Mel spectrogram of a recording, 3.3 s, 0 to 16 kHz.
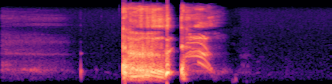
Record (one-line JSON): {"cough_length": "3.3 s", "cough_amplitude": 32767, "cough_signal_mean_std_ratio": 0.34, "survey_phase": "beta (2021-08-13 to 2022-03-07)", "age": "45-64", "gender": "Female", "wearing_mask": "No", "symptom_cough_any": true, "symptom_runny_or_blocked_nose": true, "symptom_sore_throat": true, "symptom_diarrhoea": true, "symptom_fatigue": true, "symptom_headache": true, "symptom_change_to_sense_of_smell_or_taste": true, "symptom_loss_of_taste": true, "smoker_status": "Ex-smoker", "respiratory_condition_asthma": false, "respiratory_condition_other": false, "recruitment_source": "Test and Trace", "submission_delay": "2 days", "covid_test_result": "Positive", "covid_test_method": "RT-qPCR", "covid_ct_value": 18.4, "covid_ct_gene": "ORF1ab gene", "covid_ct_mean": 18.8, "covid_viral_load": "660000 copies/ml", "covid_viral_load_category": "Low viral load (10K-1M copies/ml)"}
